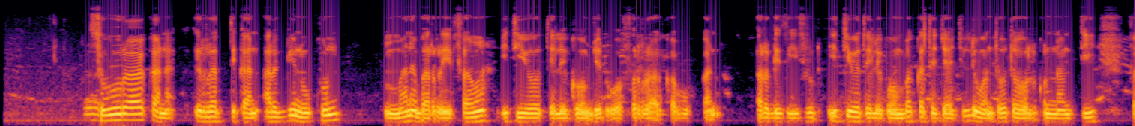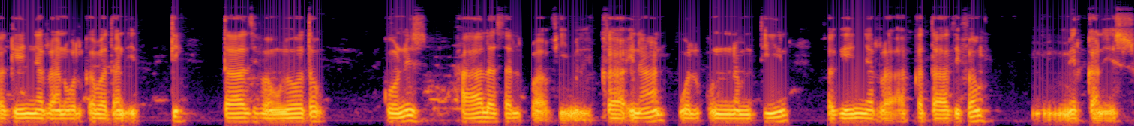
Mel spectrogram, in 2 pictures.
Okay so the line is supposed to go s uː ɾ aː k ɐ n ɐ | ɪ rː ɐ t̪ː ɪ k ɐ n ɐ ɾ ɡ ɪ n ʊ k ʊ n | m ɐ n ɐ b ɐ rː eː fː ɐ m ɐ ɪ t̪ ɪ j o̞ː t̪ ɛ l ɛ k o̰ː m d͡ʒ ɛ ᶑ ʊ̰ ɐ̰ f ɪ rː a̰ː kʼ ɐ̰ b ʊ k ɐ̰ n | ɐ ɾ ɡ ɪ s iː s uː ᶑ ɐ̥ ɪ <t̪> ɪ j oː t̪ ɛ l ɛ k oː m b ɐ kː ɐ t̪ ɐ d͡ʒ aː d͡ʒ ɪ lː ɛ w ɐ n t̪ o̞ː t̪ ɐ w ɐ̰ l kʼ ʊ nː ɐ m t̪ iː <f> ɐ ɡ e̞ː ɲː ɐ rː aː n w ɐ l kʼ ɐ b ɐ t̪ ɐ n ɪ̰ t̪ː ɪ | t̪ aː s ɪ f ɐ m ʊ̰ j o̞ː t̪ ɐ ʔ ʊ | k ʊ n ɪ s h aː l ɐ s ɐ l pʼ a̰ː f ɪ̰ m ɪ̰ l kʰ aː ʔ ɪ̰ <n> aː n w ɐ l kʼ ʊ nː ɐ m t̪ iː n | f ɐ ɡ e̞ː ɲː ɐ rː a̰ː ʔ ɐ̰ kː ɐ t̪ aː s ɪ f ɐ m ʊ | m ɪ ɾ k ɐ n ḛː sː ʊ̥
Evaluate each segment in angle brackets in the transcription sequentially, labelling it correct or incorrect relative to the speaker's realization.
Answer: correct, correct, correct

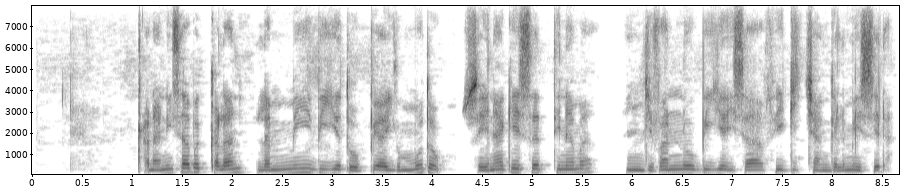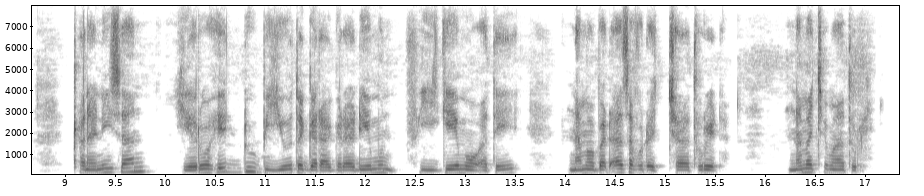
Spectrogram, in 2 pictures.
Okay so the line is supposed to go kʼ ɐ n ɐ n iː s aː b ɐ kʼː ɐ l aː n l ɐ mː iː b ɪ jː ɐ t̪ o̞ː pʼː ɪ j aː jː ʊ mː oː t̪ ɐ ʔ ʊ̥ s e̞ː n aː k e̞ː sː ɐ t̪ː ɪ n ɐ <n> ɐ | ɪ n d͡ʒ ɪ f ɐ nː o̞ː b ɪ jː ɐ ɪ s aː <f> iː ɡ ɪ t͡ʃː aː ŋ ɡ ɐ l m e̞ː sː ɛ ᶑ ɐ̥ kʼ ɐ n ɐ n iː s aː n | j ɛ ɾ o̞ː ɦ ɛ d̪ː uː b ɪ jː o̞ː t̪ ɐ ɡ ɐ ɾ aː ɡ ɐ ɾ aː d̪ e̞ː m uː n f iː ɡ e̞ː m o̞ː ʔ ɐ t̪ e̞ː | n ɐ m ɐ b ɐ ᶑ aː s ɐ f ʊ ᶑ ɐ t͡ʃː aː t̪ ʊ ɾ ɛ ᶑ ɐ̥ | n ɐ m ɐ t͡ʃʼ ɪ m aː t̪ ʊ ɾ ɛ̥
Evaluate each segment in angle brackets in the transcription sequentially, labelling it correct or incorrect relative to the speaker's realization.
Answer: incorrect: m, correct

